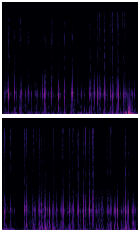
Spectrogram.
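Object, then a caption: Small sticky squishy rubber toy ball. A small, solid, yellow sticky squishy rubber toy ball is held in the fingers and tapped and pressed with short fingertips. It makes a rapid run of soft, sticky, muffled taps with a low thudding body. The taps swell into a louder press near the middle, pause briefly, then carry on evenly.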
